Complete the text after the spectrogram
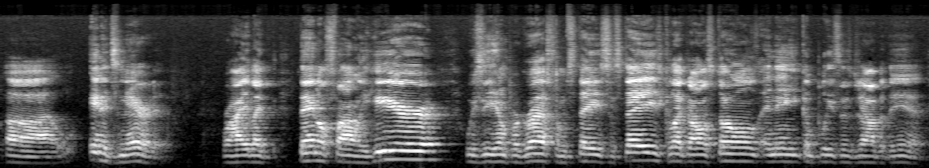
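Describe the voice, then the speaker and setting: A man's voice: medium pitch, a bit bright. A man co-hosting a casual film review, explaining his opinions conversationally and reasoning them out step by step. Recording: roomy echo, distant from mic.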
